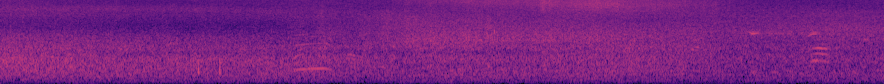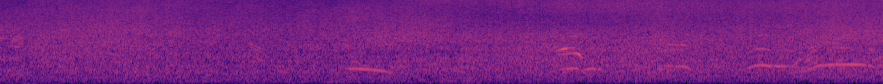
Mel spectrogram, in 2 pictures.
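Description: Ocean waves break and wash continuously at Arugam Bay beach on Sri Lanka's east coast, a steady broadband surf roar with some wind buffeting, and faint voices of people nearby.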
